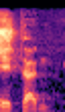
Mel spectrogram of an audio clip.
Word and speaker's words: Ethan: it's never count out Ethan Ean how you say in French Ean Ean Ean you don't you just don't pronounce the AG there's a three way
